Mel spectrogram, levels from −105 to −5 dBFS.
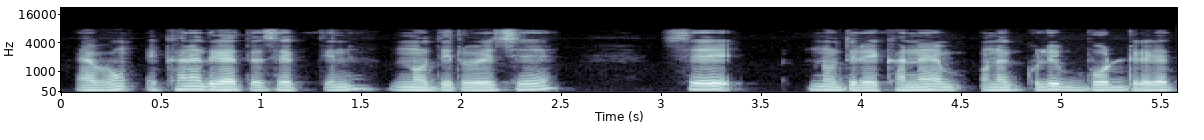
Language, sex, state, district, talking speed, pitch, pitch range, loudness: Bengali, male, Tripura, West Tripura, 140 wpm, 120 Hz, 115-135 Hz, -20 LUFS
